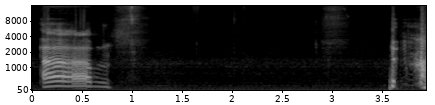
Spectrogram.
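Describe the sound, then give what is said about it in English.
A single loud, vocalized sneeze with a drawn-out voiced burst that cuts off quickly. A few seconds of quiet follow before someone briefly starts speaking. “Bless you.”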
